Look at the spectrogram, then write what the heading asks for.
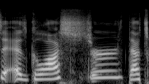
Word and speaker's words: Gloucester: the scene being skinned alive oh crazy just pronounced it as Gloucester that's correct okay I didn't want to butcher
